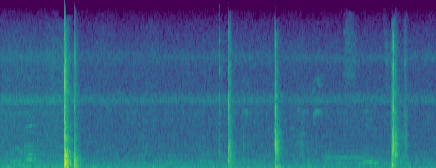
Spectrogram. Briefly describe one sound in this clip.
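A baby bangs on a computer keyboard.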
